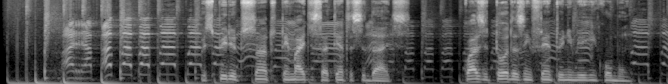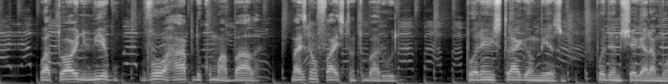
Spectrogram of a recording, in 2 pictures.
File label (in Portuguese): spot dengue; bope cidades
